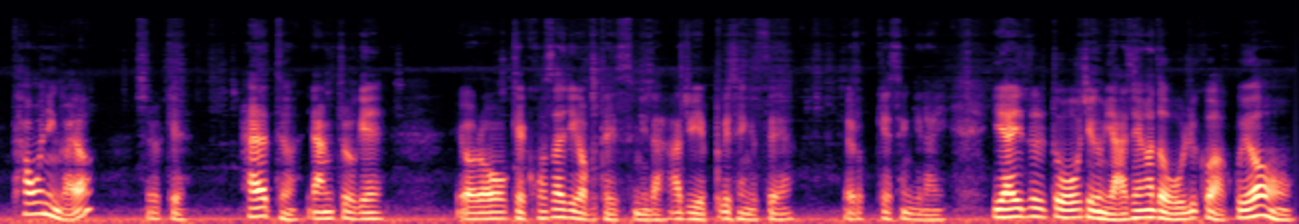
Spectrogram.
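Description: Lively-pitched man casually selling pots. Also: slight background noise. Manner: gentle, chatty, measuring items aloud. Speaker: seller presenting handmade pots. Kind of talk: casual sales presentation. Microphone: camera on a table.

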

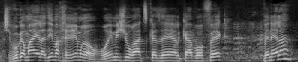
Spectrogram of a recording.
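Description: A man in his thirties tells his stories on a theater stage, his voice a little high and full of swings between squeaky and gruff tones. Loud crowd laughter rolls in around him in this live show recording. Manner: animated, jumps into squeaky child and gruff mother voices. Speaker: stand-up comedian. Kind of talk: stand-up storytelling.

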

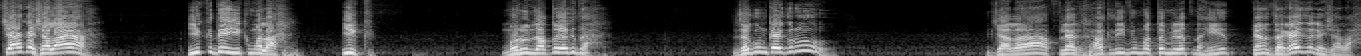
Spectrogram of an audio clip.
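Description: A man's voice: high-pitched, animated, voice pushed up, heavily acted. A man voicing a furious, self-pitying village headman who scolds his old mother in a storybook reading. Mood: bitter despair. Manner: shouting, scolding, rapid-fire questions.

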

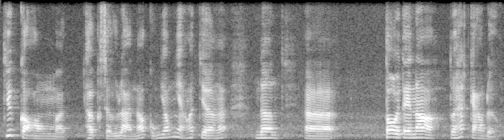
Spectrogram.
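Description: A vocal coach gives a casual singing lesson, talking straight to his viewers in a chatty way and demonstrating each vocal register as he explains it. His voice is fairly high and animated, at a moderate pace, with slight background noise.

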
